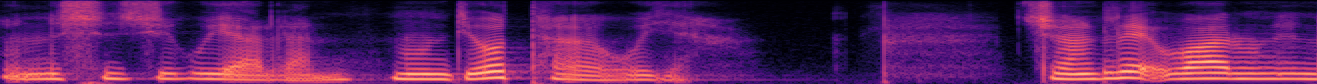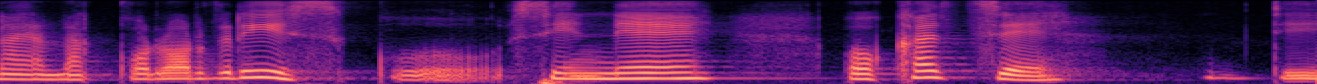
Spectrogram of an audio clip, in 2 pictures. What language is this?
San Felipe Otlaltepec Popoloca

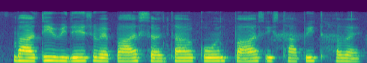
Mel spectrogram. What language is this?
Chhattisgarhi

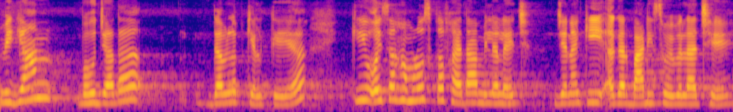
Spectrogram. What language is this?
Maithili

